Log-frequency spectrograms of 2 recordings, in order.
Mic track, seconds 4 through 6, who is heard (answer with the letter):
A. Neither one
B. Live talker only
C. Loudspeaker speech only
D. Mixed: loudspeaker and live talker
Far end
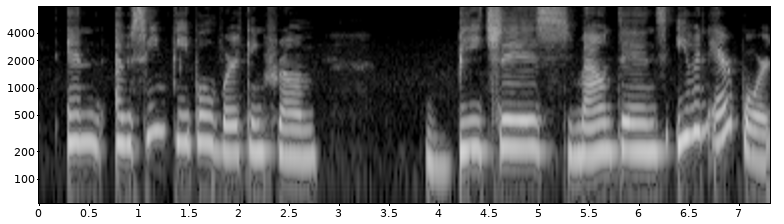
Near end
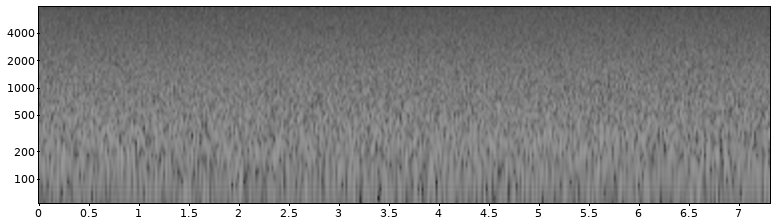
A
